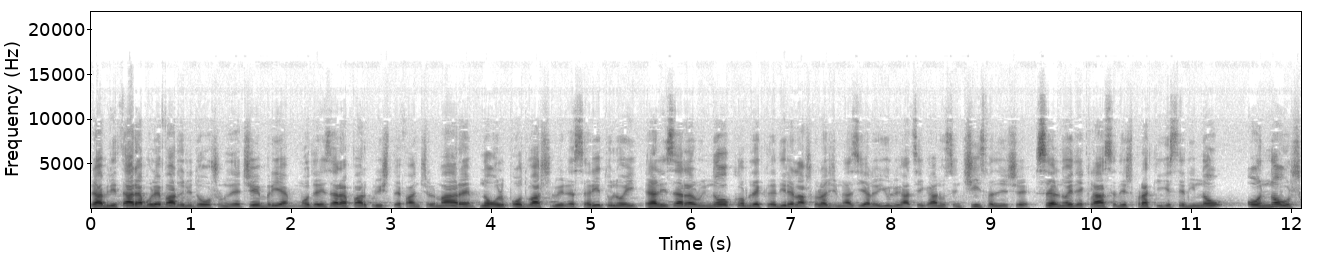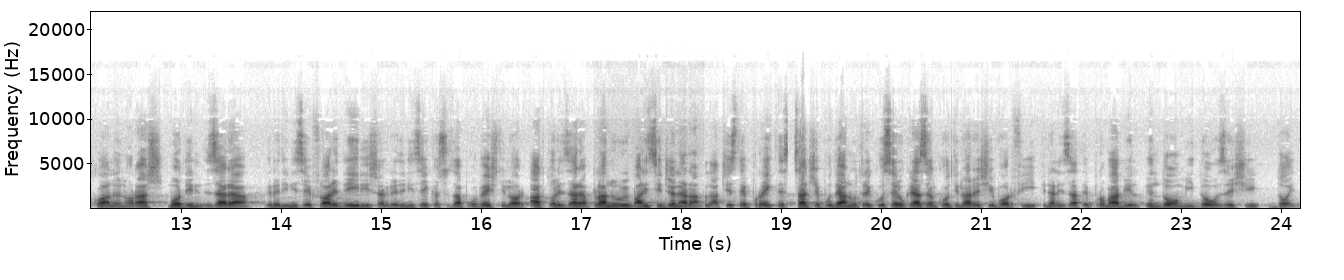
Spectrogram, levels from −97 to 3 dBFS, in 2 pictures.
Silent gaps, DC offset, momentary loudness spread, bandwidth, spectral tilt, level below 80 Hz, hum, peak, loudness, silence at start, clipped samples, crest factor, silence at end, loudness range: none; under 0.1%; 10 LU; 12 kHz; -5 dB/octave; -78 dBFS; none; -4 dBFS; -24 LUFS; 0 s; under 0.1%; 18 dB; 0.05 s; 3 LU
